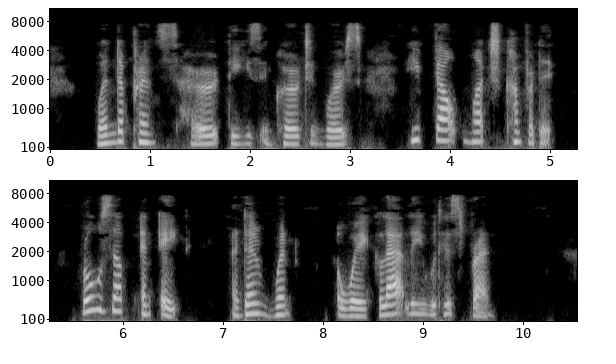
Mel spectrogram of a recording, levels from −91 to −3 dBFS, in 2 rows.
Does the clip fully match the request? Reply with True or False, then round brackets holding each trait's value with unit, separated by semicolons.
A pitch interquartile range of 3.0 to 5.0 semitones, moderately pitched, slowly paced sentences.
False (4.3 semitones; 215 Hz; 130 wpm)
